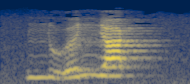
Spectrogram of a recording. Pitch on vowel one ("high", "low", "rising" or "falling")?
rising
